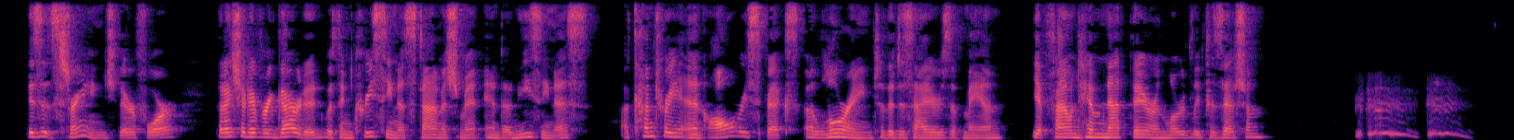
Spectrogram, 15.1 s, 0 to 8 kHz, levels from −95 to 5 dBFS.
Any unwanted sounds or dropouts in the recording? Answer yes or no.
yes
